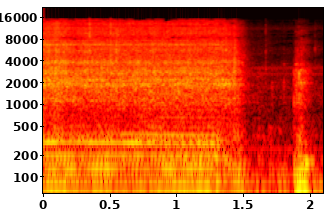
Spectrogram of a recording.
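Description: A kitchen blender grinds egusi seeds with a loud, dense motor whirr for about a second and a half, then cuts off, followed by a brief shaking rattle.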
